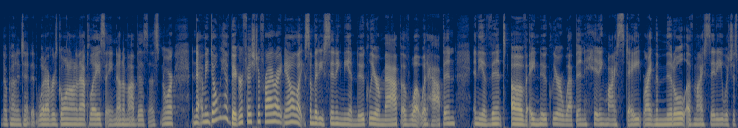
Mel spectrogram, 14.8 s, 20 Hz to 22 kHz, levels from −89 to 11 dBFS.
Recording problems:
none

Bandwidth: 14 kHz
